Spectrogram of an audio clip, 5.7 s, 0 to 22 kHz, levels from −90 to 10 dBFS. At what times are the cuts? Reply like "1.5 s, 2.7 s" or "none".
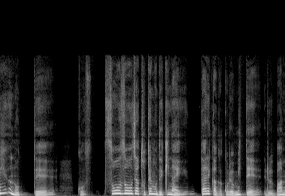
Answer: none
